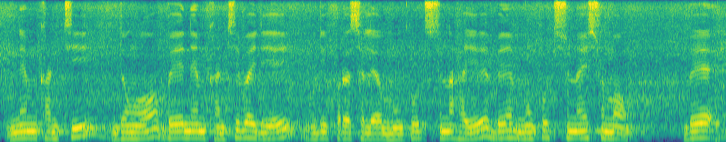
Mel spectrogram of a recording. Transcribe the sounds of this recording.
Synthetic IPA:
nemkʰantʰidɔŋɔbenemkʰantʰibajdiejɡudipʰɔɾasalejawmɔŋkʰɔwtʰi̥sunaɦajebemɔŋkʰɔwtʰi̥sunajsɔmaw | be

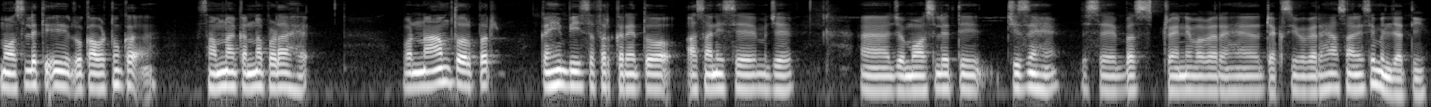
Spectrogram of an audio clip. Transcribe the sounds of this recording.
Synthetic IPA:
mʊaslət̪iɾʊkaːʋəʈõka̰ | saːmnakɐɾnapɐɽaɦɛː | ʋɐnaːmt̪ɔːɾpɐɾ | kɐɦĩbʱisɐfəɾkɐɾẽt̪oa̰ːsaːnisemʊd͡ʒʱe | d͡ʒoːmʊaslət̪it͡ʃiːzẽɦɛ̃ | d͡ʒɛsːebɐsʈɾeːnẽʋɐɣɛːɾaɦɛ̃ʈɛːksiʋɐɣɛːɾeɦɛ̃aːsaːnisemɪld͡ʒaːt̪iɦɛ̃ː

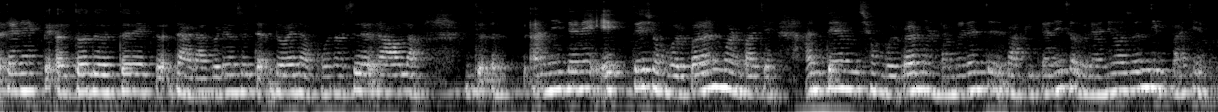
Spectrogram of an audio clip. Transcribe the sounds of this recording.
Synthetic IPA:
t̪aɽ̃ẽek̚ʈeʔəɾt̪od̪əɾt̪əɾekd͡zʱaɽakəɽeəs̬et̪d̪ojd̪apuːnəseɾaʋla | a̰ɽ̃it̪aɽ̃eʔekt̪ẽɕɔmbəɾpəɭənməɳpat͡ɕẽ | añit̪ẽɕombəɾpəɭənm̤əɳʈ̪aməd̪ənt̪ebakit͡ɕanisəɡljaniəsund̪ipːat͡ɕẽ

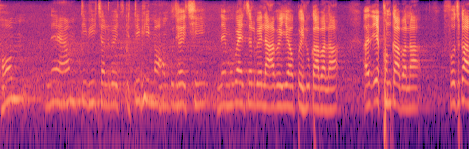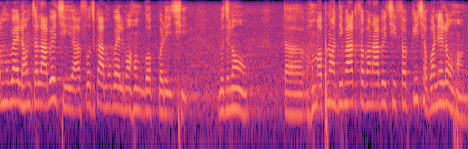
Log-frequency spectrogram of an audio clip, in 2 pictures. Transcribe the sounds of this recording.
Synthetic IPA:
həm | neɦəmt̪ibʱit͡ʃəlbɛt̪ibʱimeɦəmbud͡ʒʱɛt͡ʃʰinɛmobajlt͡ʃəlbelabɛjapəɦilukabala | ekʰunkabala | sod͡ʒʱkamobajlɦəmt͡ʃəlabɛt͡ʃʰiasod͡ʒʱkamobajlmeɦəmɡəp̚kəɾɛt͡ʃʰibud͡ʒʱlõ | t̪əɦəməpnad̪imaɡsə̃bənabɛt͡ʃʰisəb̚kit͡ʃʰɛbənelũɦən

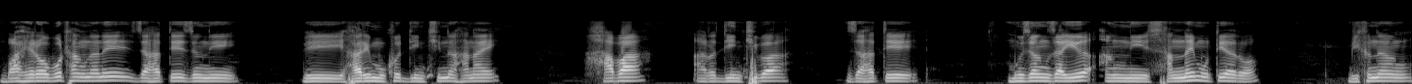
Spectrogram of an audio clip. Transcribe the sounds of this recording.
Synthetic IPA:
baɦeɾawbɔtʰaŋnanejzaɦatezɯŋni | behaɾimukʰɯdintʰinaɦanaj | habaː | ɾɔdintʰiba | zaɦate | mɯzaŋzajɯaŋnisanːajmɔteaɾɔ | bikʰɯnaŋ

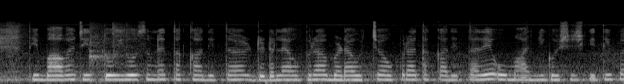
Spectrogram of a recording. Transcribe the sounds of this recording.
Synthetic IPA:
t̪eːbaːʋət͡ʃit̪oːiːɾoːsənẽːt̪əkːaːd̪ɪt̪ːaːɖɪɖlɛːʊpɾaːbəɽaːʊtːʃaːʊpɾaːt̪əkːaːd̪ɪt̪ːaːd̪eːoːmaːnːiːkoːʃɪʃkiːt̪iːpə

